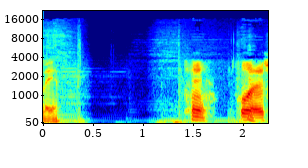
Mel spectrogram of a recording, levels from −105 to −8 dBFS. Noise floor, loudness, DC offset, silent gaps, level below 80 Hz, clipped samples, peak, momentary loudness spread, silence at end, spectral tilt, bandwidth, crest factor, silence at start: -73 dBFS; -22 LUFS; under 0.1%; none; -44 dBFS; under 0.1%; -2 dBFS; 16 LU; 0 s; -6.5 dB/octave; 11.5 kHz; 20 dB; 0 s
